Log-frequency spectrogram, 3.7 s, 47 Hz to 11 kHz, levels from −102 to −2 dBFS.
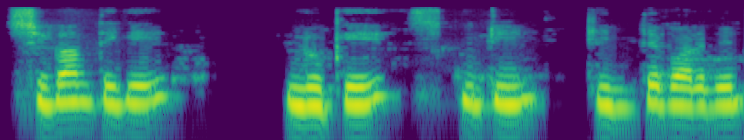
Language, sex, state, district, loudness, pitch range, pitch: Bengali, male, West Bengal, North 24 Parganas, -19 LUFS, 190-230 Hz, 200 Hz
